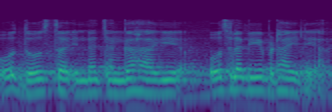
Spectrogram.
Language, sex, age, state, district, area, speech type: Dogri, male, 18-30, Jammu and Kashmir, Udhampur, rural, spontaneous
